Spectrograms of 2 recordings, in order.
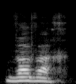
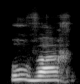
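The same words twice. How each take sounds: First: Vavach starting on a full "va". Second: Uvach starting on an "oo" vowel. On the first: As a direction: say "vavach" with va in place of u. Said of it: "in this case is vavach". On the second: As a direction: say "uvach" with initial u before vach. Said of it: "instead of reading uvach". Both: Shown as a demonstration.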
